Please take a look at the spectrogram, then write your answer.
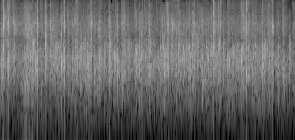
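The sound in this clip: Sustained audience applause as everyone stands to honour those who fought at the war front; dense, steady clapping holds at an even level for the whole stretch, with no voices.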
